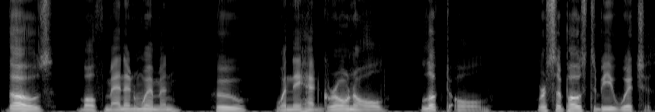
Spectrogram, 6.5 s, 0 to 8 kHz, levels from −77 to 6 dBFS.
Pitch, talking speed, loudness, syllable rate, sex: 110 Hz, 165 wpm, -23 LUFS, 5.1 syllables/s, male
